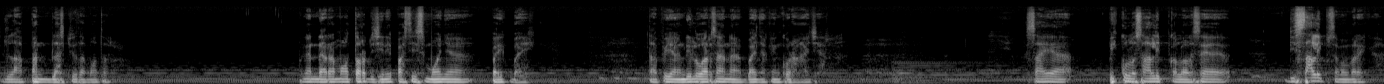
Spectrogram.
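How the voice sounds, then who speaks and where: A man's voice: medium pitch, little pitch movement, normal speed, long pauses, darkish tone, soft background music. A male pastor with a Jakarta accent telling a personal story in a sermon, casual slang and sound effects.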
